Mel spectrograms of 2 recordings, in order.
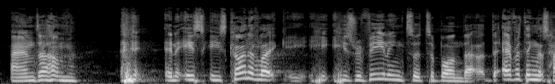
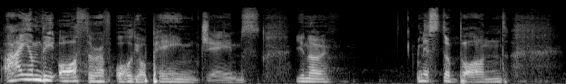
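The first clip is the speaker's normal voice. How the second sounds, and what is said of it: Christoph Waltz impression, German accent. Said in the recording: “Christopher Waltz, in this very, very German way ... In that kind of German accent.”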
